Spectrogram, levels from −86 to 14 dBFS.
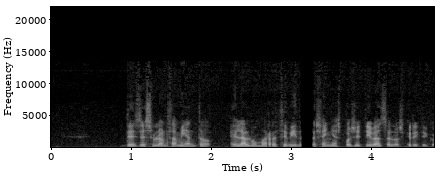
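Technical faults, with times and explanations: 3.10–3.29 s, digital broadcast dropout: just after "lanzamiento el álbum ha" the speech fades out over 20 ms into a silent hole of 144 ms. The receiver muted while frames were missing or corrupt, a gap fitting six 24 ms frames, so that speech is lost.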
